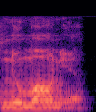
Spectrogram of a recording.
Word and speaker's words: pneumonia: don't have to spell it starts with a P it's pneumonia I know some it's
